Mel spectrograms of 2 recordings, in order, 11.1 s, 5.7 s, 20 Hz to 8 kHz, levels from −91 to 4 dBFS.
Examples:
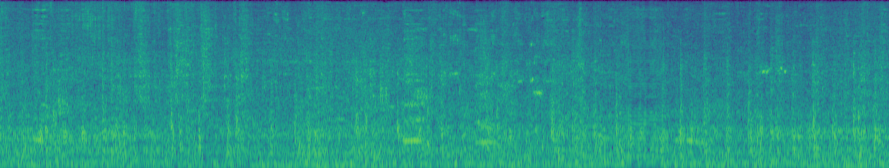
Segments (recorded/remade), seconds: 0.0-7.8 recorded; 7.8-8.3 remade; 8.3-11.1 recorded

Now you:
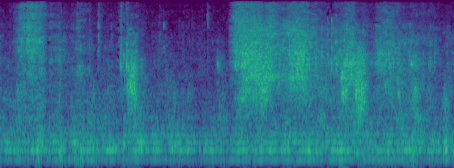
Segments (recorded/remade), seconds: 0.0-5.7 recorded

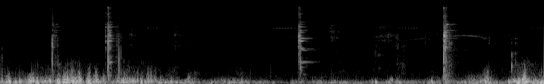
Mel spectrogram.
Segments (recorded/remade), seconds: 0.0-1.5 recorded; 1.5-3.2 remade; 3.2-4.7 recorded; 4.7-5.4 remade

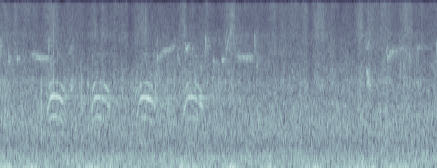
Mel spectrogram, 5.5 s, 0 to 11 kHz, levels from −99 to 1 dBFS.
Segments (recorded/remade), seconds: 0.0-5.5 remade

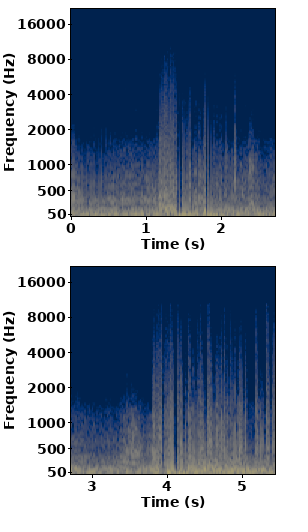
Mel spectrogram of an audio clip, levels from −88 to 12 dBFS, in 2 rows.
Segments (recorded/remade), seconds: 0.0-0.5 remade; 0.5-3.7 recorded; 3.7-4.5 remade; 4.5-5.4 recorded

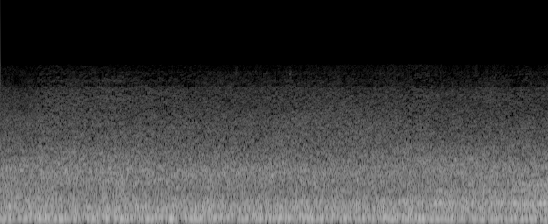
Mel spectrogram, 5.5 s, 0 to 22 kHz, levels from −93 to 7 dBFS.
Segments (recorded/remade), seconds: 0.0-1.6 recorded; 1.6-2.8 remade; 2.8-5.5 recorded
